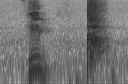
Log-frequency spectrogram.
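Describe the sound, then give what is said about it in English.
During a church sermon, a voice imitates a sneeze meant as God's sneeze parting the Red Sea: a rising, voiced "ah" intake, a brief pause, then a loud, breathy, hissing "choo" burst that quickly fades. “He sneezed and the water parted with a sneeze.”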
